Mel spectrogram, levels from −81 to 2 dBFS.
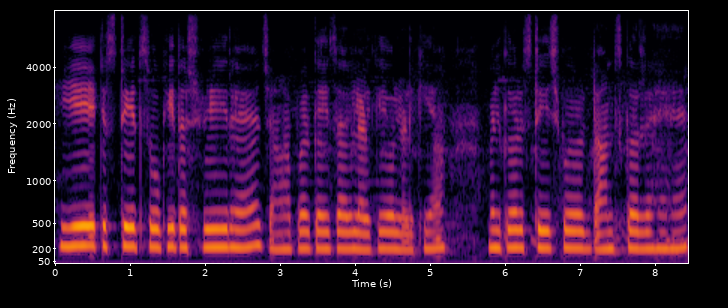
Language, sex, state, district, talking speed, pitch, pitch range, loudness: Hindi, female, Uttar Pradesh, Jalaun, 150 wpm, 205 Hz, 195-215 Hz, -25 LUFS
